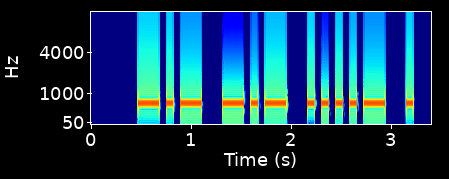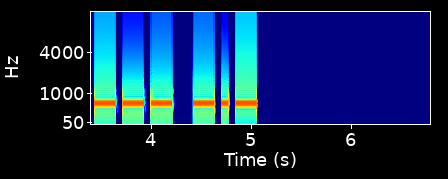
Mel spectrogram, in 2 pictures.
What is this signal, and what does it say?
Morse code, heard as a keyed tone, about 17 wpm, 700 Hz. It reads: KK4EOK
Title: USA Call Signs - 6 Characters - 17wpm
